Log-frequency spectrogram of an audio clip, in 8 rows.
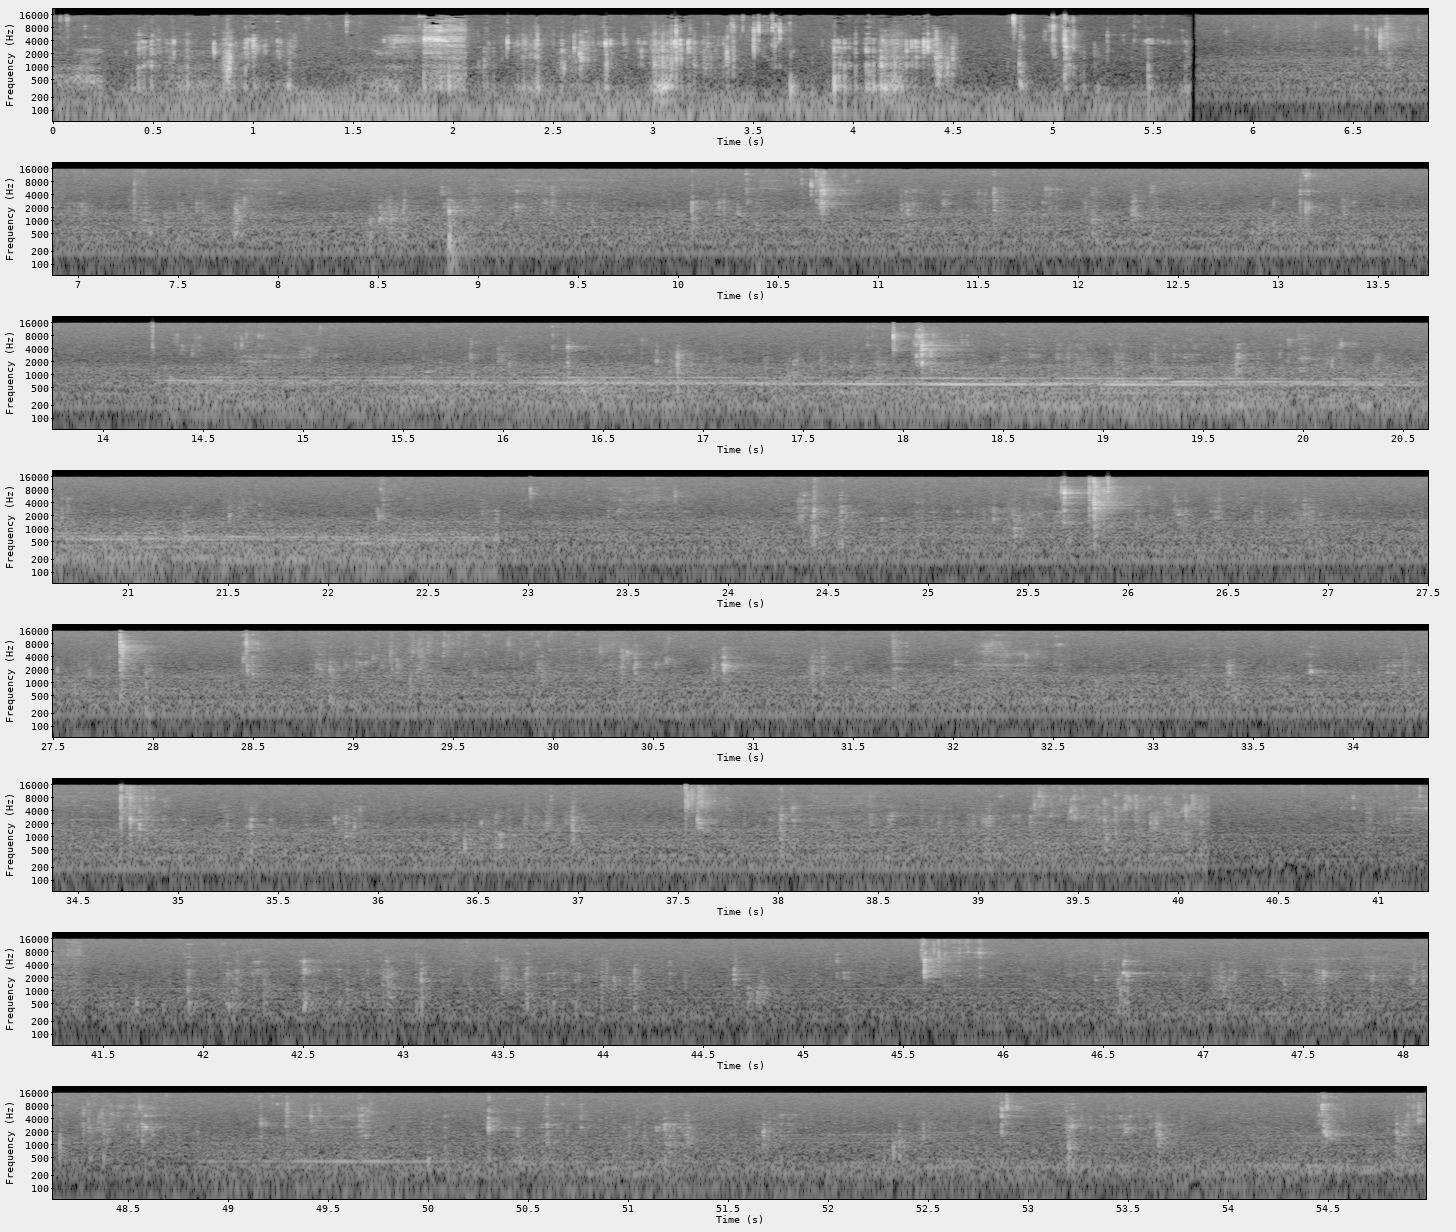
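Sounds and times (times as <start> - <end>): steady low hum: 14.2 - 23.3.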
